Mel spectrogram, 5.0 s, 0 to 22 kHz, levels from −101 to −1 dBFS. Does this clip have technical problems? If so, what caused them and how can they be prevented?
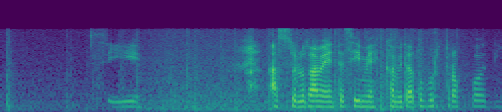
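No, there's nothing technically wrong here: the bit of room noise, the level shifts around 1 s and 4.5 s where the talker moves relative to the microphone, and the missing top end above 8 kHz from the G.722 call codec are all just part of how this was recorded and sent, so there's nothing to prevent.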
